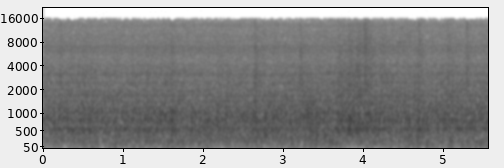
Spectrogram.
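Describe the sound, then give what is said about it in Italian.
A train heading for Orvieto, Italy, rolls steadily along the rails, a continuous low rumble with a dense, rhythmic rattle running through it at an even loudness from start to finish. No one speaks. “Ah, ho paura di perdere la mia fermata, perché in treno mi addormento sempre.”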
